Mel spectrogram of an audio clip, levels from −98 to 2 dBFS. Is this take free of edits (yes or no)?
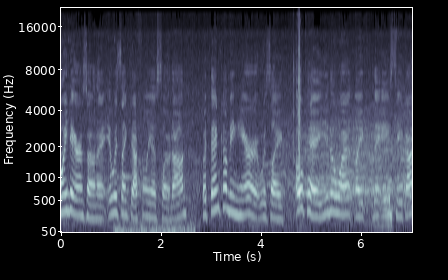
no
